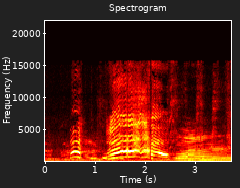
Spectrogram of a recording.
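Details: A baby monkey that has lost its mother calls to her while she stays at the top of a tree, calling until she comes down. A short high cry is followed by a longer, loud, wavering harmonic scream, then a steadier lower tone.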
